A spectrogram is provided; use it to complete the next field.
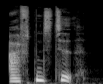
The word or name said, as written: aftenstid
